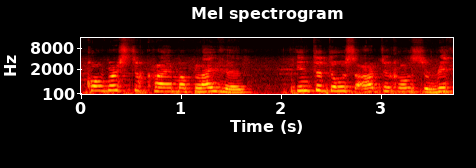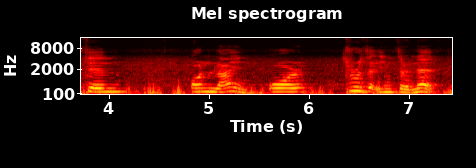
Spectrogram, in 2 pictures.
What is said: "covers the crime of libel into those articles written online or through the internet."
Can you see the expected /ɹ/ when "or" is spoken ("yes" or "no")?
yes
